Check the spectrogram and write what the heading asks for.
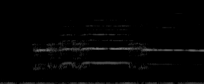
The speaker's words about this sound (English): Wow, rooster.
